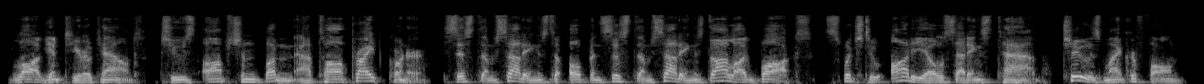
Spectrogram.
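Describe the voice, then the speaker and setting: A man narrating a scripted software tutorial, reading out instructions step by step. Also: fairly low pitch, husky.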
